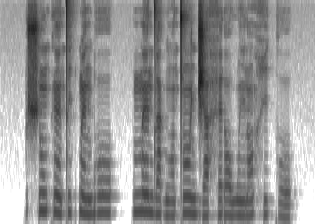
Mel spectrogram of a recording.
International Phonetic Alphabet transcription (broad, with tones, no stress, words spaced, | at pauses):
ʃũ˦kɛ̃˦˨ ti˧k͡pɛ̃˧ɡ͡bo˦ | mɛ̃˧da˨ ɡɔ̃˨tɔ̃˧ d͡ʒa˨hɛ˧ɾɔ˨ wĩ˨ɾɔ̃˨˦hi˧ko˨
